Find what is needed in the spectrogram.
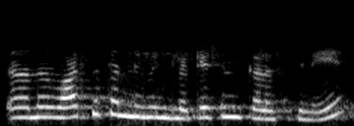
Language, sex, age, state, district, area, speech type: Kannada, female, 18-30, Karnataka, Hassan, urban, conversation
